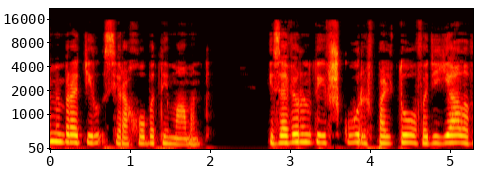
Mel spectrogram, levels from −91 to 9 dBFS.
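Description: No technical faults can be heard anywhere in this clip.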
